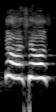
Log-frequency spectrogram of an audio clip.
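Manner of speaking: high, loud mock-tearful child; crying child, imitated. Crying boy thanks the young men, high mock wail. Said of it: "Estaba llorando".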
